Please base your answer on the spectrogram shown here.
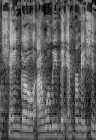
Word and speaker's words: Shango: It's spelled Shango, but it's pronounced Chango.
